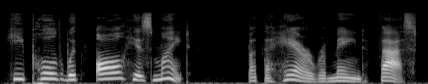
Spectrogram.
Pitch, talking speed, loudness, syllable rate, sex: 195 Hz, 155 wpm, -19 LUFS, 4.1 syllables/s, female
